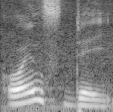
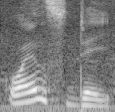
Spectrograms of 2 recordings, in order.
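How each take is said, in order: The two takes are said the same way.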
